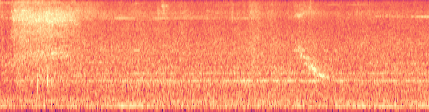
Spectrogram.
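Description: Steady low hum of a supermarket's refrigerated dairy cases and air handling, with a faint falling tone about four and a half seconds in.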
